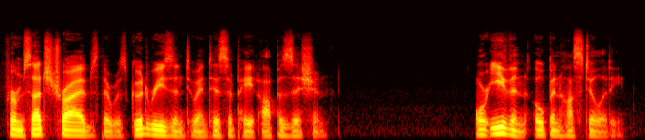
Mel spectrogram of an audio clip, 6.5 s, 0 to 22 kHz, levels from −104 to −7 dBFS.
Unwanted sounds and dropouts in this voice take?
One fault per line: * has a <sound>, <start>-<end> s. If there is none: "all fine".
all fine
